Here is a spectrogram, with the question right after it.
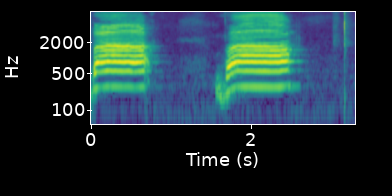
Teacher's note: ये गीले हिस्से से अदा होता है, ठीक है, जब दोनों होंठ आपस में मिलते हैं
